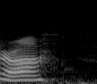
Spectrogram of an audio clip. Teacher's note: را پر زبر ہے، نہیں کھینچیں گے اور را کو موٹا پڑھیں گے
